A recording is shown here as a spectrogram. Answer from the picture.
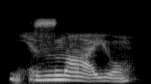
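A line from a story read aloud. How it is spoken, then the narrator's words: Wheezed, gasping for breath. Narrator (Russian): прохрипела Полина, борясь за каждый вздох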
